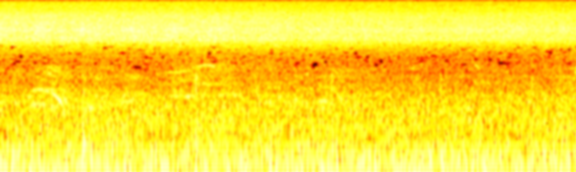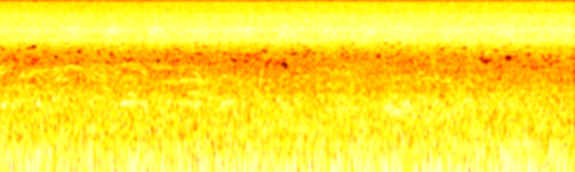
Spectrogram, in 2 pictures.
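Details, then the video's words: Summer cicada chorus over a school playground, a steady sizzling high drone with a slight pulsing shimmer at the very top and scattered faint lower chirps. "한 여름 운동장에서 매미가 울고 있다"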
